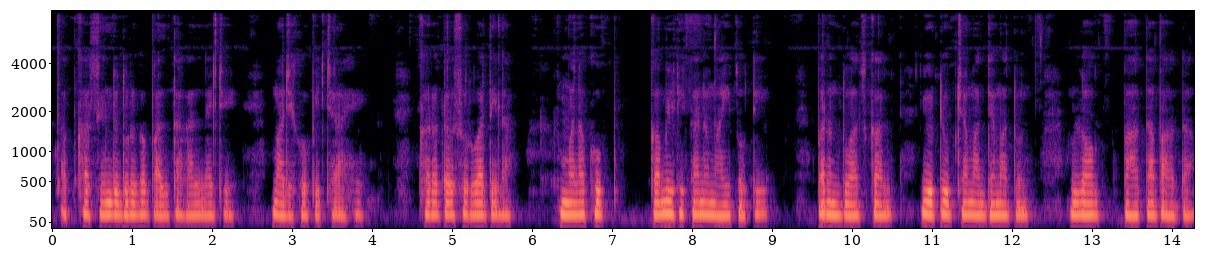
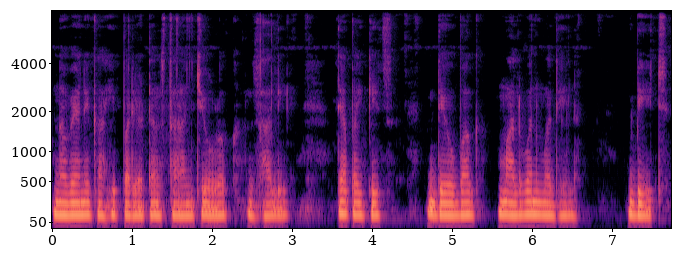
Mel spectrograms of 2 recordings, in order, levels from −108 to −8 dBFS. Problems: background sounds at intervals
